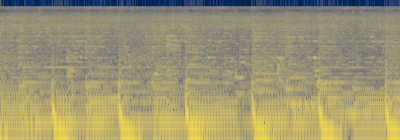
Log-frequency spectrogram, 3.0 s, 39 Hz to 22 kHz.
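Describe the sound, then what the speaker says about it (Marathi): Finely chopped tomato sautéing in hot oil with curry leaves in a pan, a steady close sizzle broken by regular rhythmic scraping strokes of stirring about every half second, with no talking. "आता आपण घालूया 1 बारीक चिरलेला टोमॅटो, परतवून घेऊया"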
